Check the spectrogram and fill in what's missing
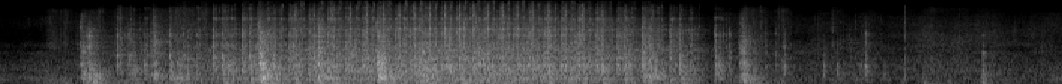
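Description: A sewing machine runs a continuous, close burst of stitching on a Nauvari saree for several seconds, ending in a few short clicks and taps as it slows and stops.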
